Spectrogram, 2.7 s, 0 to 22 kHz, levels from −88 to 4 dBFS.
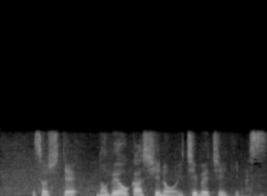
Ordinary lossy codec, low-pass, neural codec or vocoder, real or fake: none; 7.2 kHz; none; real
